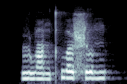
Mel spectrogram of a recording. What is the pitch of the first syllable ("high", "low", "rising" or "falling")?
low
